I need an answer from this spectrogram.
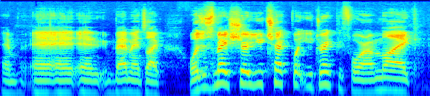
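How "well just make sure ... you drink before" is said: play-acted patronizing, condescending, high-toned know-it-all tone. Retelling a scene from the sixties Batman show: condescending Batman voice. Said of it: "Batman has a fucking condescending thing".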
